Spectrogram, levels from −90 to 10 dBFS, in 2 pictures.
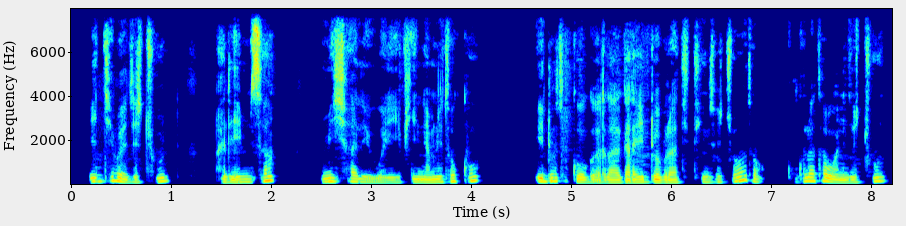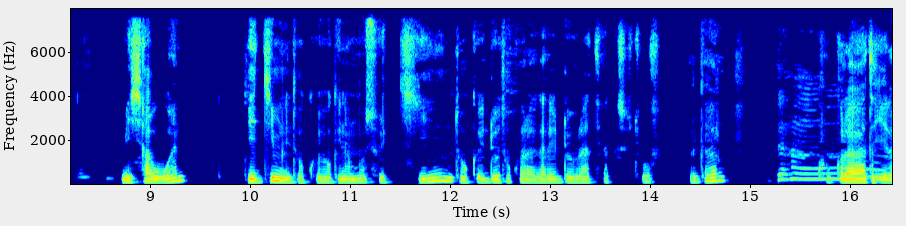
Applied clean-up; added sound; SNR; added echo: none; none; none; none.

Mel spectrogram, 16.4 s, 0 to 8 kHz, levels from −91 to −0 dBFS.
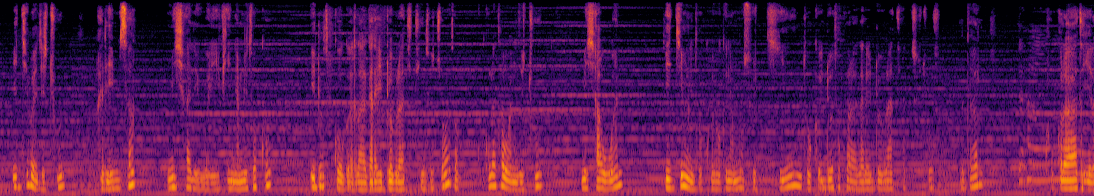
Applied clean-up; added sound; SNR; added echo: none; Musical instrument; 14 dB; none.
